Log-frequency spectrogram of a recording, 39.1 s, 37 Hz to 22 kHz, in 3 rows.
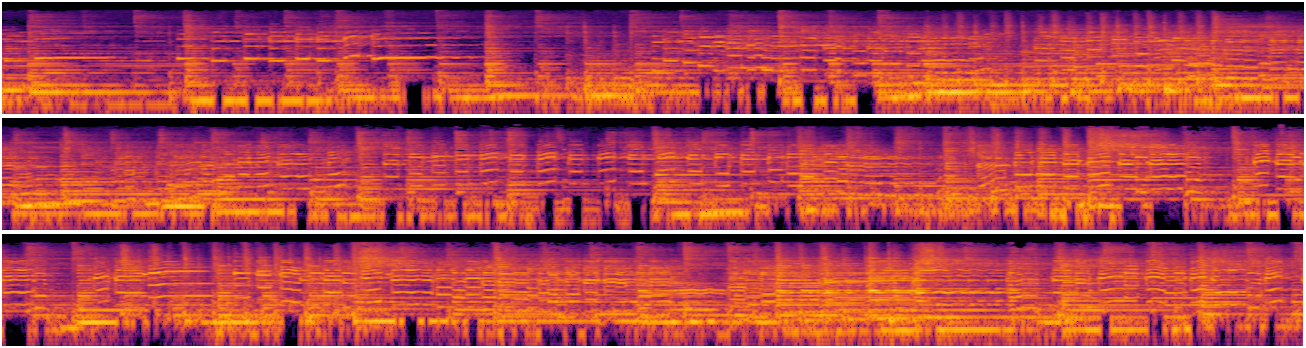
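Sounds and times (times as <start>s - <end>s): blues band playing: 0.0s - 39.0s.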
